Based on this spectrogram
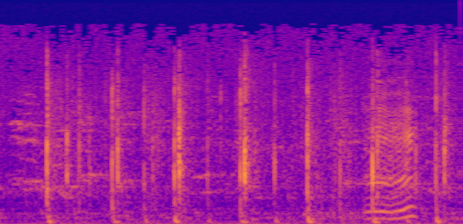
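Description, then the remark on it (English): Steady jump rope skipping footwork in a boxing gym, a boy skipping rope to show his footwork: about seven crisp, even thumps spaced just over half a second apart, with a short murmur of a man's voice briefly overlapping near the end. “Skipping ropes never knocked out anybody.”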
